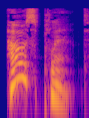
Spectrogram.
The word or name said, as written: houseplant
